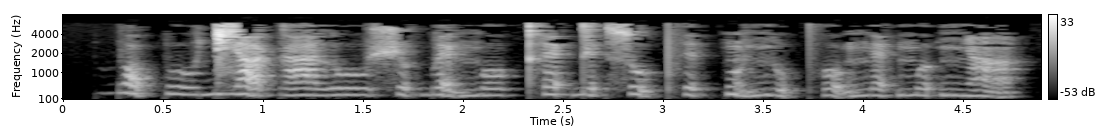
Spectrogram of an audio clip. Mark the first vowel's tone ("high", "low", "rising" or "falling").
falling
